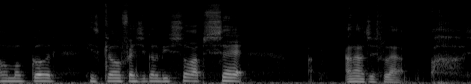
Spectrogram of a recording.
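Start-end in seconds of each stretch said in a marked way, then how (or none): 0.0-2.5 acted, sobbing, tearful crying through the words. Retelling what she said while crying in the bedroom: imitating someone crying. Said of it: "She's crying like".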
